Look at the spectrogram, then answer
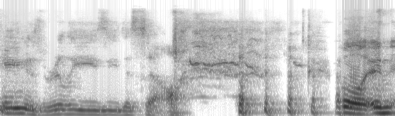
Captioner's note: laughs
